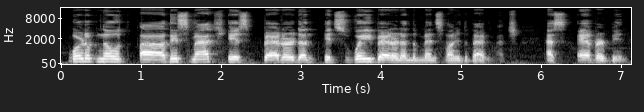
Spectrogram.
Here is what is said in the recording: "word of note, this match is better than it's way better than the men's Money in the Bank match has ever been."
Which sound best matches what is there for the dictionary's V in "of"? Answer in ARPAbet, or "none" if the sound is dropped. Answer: P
